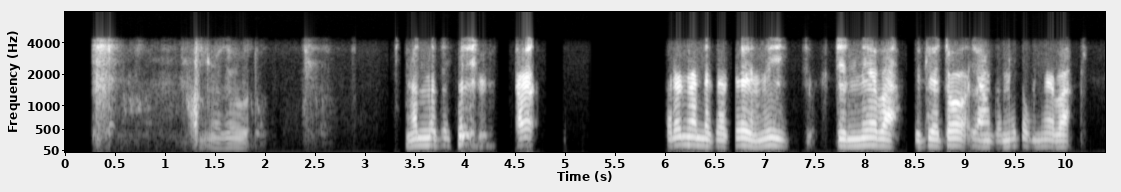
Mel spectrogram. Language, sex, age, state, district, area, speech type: Manipuri, male, 45-60, Manipur, Imphal East, rural, conversation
